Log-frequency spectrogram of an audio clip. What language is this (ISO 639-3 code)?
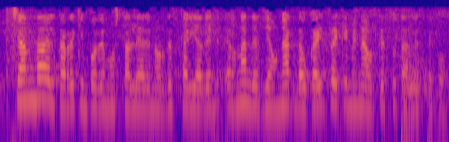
eus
